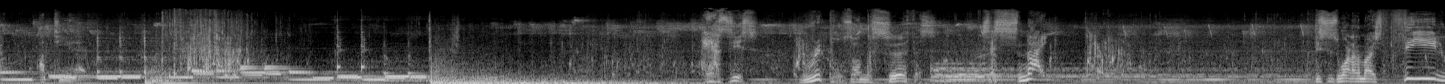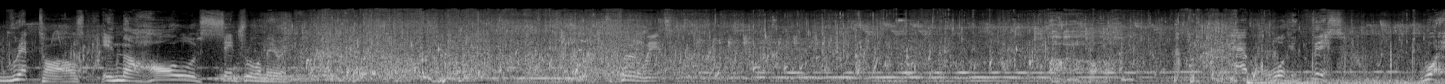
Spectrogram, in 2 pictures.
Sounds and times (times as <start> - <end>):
Music: 0.0 - 28.9.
